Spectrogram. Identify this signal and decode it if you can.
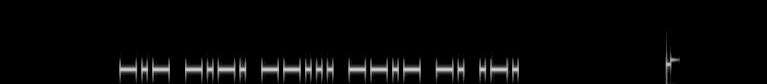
Morse code, heard as a keyed tone, about 22 wpm, 700 Hz. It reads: KC7QNR
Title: USA Call Signs - 6 Characters - 4x Character Spacing - 22wpm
